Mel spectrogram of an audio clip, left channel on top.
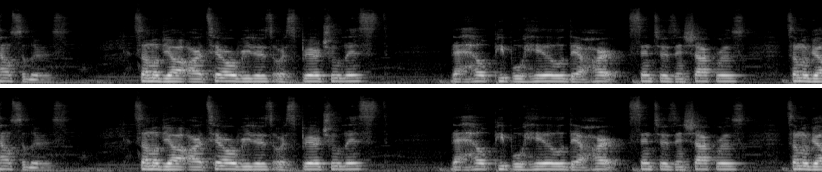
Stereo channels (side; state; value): both; identical; correlation 1.00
